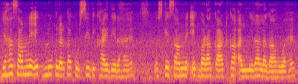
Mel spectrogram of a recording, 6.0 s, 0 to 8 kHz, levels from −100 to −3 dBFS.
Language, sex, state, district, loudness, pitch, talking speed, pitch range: Hindi, female, Chhattisgarh, Bilaspur, -20 LUFS, 210 Hz, 210 wpm, 190-230 Hz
